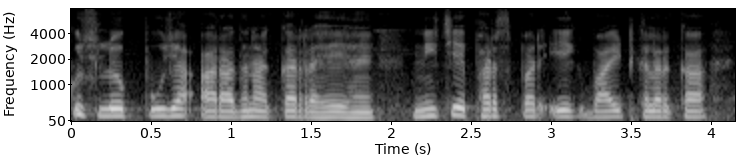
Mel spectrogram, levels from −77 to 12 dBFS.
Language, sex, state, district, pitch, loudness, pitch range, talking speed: Hindi, male, Uttar Pradesh, Lalitpur, 155 Hz, -16 LUFS, 150-175 Hz, 200 wpm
